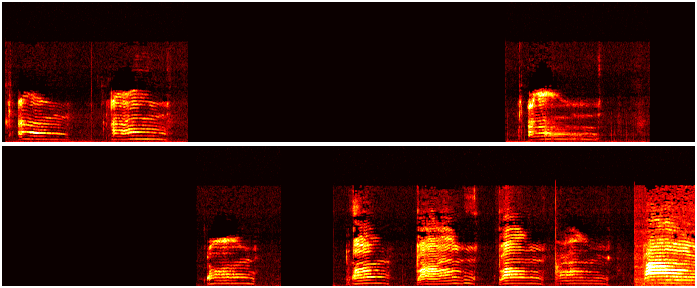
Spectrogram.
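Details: Male Lynx point Siamese cat with a raspy meow and subdued voice from a still unknown cause, throat culture results pending; hoarse meow (dysphonia).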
